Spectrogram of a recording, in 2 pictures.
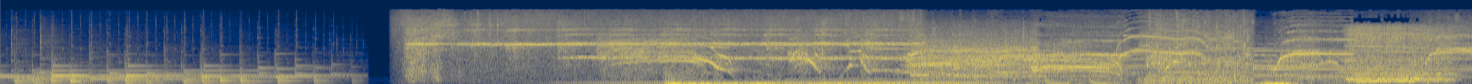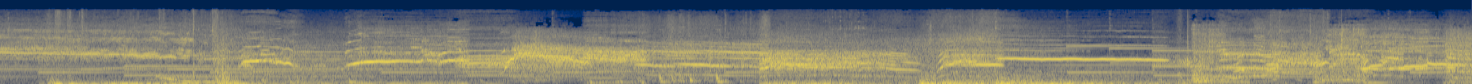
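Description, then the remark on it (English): A rapid montage of loud, piercing screams from different voices, taken from a number of different horror films, one shriek cutting into the next with musical stings and dramatic film sound underneath, after a brief quiet opening. “That's a compilation of screams from a number of different horror films.”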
